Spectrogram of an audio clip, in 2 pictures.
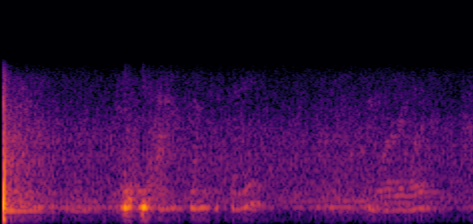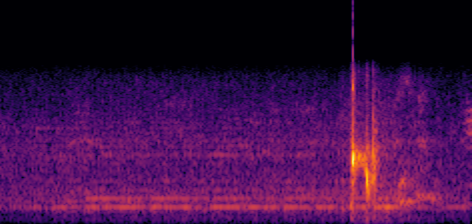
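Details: Held upside down with hiccups: a few brief, abrupt, faint catching sounds spaced apart in a quiet room.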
